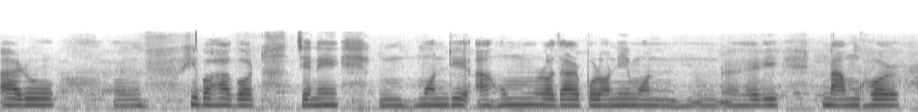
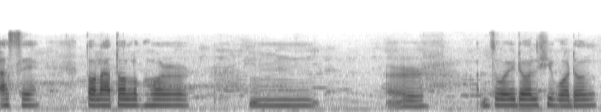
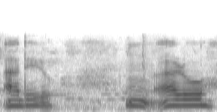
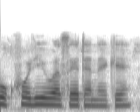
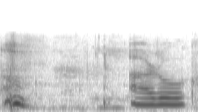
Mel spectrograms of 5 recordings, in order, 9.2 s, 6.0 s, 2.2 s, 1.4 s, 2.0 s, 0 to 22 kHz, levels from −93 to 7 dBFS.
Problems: background sounds at intervals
